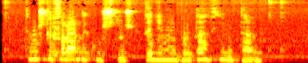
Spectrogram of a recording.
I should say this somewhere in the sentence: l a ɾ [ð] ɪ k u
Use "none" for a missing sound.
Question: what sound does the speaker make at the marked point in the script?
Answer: ð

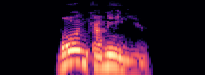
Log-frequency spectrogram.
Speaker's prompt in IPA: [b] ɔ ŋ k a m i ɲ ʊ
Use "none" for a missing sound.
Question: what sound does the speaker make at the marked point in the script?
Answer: b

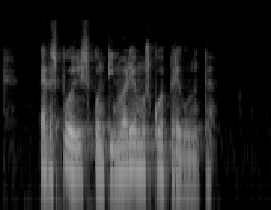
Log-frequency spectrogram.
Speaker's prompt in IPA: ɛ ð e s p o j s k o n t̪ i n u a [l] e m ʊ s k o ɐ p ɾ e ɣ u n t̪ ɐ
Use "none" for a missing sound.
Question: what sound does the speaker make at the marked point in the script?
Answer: ɾ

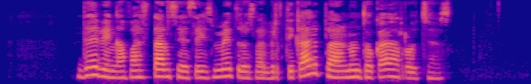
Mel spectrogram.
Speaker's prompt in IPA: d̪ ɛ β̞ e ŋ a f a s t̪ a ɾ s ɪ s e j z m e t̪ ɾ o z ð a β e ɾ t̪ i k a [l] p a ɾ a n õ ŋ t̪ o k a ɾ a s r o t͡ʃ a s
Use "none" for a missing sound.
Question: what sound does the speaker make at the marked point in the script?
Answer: l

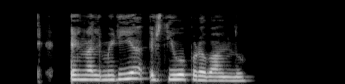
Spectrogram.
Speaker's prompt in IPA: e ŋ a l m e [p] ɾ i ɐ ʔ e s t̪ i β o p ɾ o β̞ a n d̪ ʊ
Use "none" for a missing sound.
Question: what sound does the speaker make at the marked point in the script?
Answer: none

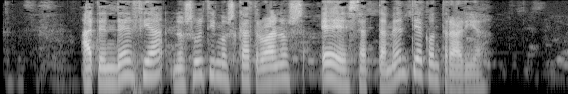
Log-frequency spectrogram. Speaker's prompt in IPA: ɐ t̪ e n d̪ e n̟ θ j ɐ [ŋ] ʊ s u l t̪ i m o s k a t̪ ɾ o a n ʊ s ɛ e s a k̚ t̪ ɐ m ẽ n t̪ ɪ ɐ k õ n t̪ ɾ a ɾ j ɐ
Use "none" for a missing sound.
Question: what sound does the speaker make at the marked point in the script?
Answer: n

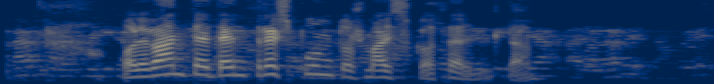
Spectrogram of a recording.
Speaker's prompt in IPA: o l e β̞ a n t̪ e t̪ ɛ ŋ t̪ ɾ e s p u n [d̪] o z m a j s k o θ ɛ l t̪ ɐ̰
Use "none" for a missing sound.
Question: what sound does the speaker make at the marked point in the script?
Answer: t̪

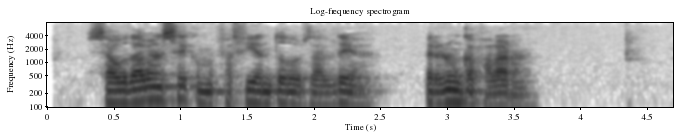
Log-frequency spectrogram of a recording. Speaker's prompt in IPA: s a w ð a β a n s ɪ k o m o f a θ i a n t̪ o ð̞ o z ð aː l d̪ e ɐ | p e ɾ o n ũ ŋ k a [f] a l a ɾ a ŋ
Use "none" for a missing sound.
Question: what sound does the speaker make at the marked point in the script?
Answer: f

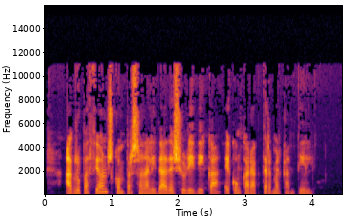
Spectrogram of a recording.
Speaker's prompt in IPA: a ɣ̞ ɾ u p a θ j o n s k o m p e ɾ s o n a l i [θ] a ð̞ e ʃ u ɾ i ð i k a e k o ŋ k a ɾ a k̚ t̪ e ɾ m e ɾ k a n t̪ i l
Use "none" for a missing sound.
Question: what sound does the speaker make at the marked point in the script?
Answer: ð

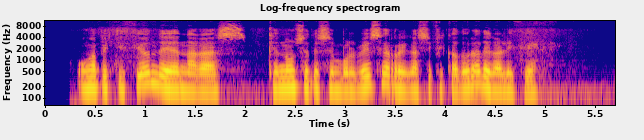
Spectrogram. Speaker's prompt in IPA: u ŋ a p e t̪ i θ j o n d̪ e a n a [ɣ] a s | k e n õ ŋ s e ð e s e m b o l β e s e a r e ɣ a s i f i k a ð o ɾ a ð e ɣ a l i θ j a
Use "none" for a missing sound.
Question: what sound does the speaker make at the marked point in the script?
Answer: ɣ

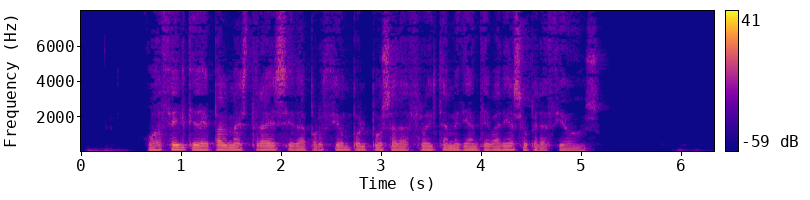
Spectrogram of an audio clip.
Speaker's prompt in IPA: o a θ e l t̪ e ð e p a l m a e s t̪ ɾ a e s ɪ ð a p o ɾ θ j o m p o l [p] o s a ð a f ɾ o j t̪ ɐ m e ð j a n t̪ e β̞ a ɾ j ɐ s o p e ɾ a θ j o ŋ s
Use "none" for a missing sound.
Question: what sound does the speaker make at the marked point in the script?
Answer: p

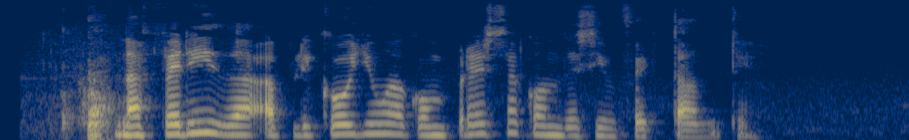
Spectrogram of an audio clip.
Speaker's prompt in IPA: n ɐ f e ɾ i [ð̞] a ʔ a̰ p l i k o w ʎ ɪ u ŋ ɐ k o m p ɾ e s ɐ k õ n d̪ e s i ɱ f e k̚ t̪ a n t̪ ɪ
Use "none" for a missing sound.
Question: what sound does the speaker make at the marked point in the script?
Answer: ð̞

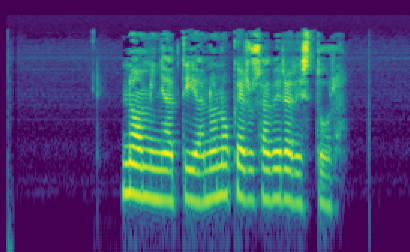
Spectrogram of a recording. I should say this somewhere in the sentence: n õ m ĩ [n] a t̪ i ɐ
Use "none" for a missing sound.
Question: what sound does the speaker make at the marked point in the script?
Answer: ɲ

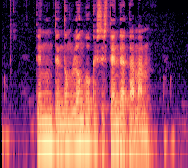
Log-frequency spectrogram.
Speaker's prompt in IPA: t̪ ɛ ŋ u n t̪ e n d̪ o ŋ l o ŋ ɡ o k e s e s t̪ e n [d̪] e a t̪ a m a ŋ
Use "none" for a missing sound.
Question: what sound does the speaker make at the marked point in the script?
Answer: d̪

